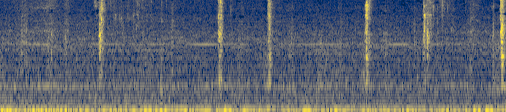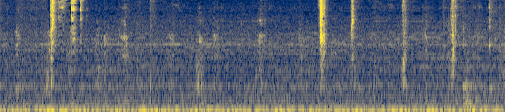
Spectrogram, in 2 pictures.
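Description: A person chewing a mouthful of duck meat and kimchi, with scattered sharp clicks and clinks, over a steady low hum.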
